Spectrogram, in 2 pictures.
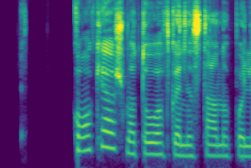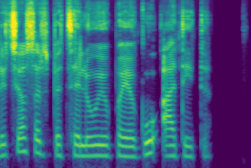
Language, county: Lithuanian, Klaipėda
